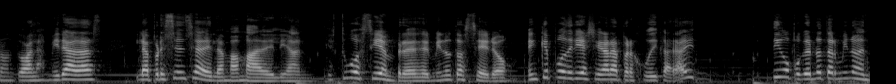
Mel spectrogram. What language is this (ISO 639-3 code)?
spa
